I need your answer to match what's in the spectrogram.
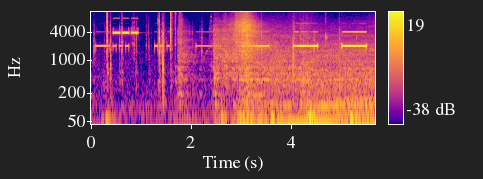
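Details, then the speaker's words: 1999 Honda CR-V 2.0L that stalls intermittently at stops or low speed, engine running: warning chimes and relay clicks cut out and return as the ignition switch housing is wiggled; worn ignition switch contacts cutting power. "and see how I can just see how it shuts off, and you can just move it a little bit, you can hear everything going off and on."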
